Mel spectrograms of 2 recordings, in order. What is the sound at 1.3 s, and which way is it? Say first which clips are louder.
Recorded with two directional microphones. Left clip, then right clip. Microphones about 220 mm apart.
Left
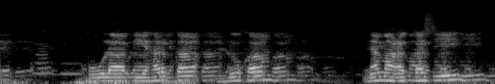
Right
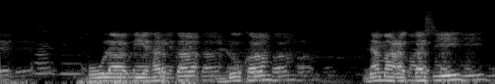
Speech: even; 45° left (ahead or behind).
